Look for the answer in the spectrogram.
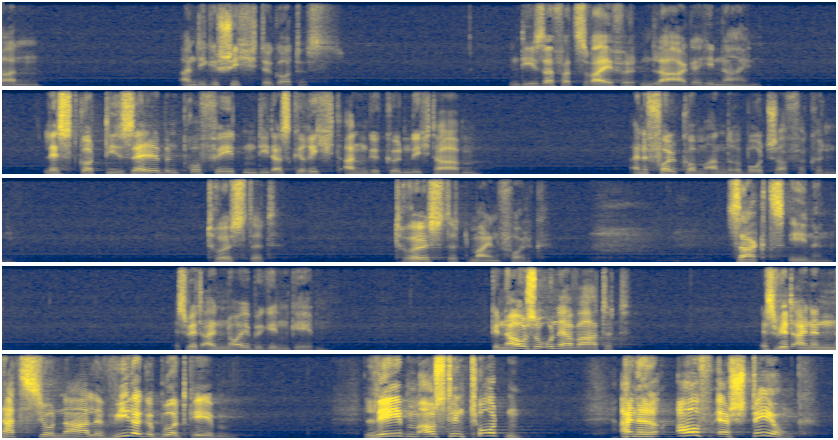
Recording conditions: large echoing room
